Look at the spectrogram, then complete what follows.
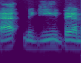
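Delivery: very slow, drawn-out delivery.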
